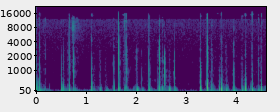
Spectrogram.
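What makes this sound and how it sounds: Long fingernails of both hands quickly tap a solid, round, flat cork coaster. About two dozen short, dull, low taps come in quick bursts with a brief pause partway through, each dying out at once with no ring.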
